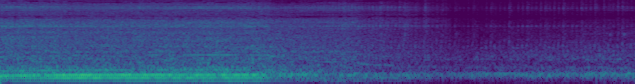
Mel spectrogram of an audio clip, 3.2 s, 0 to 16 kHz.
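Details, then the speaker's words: Echo PB580T backpack blower after fitting a new aftermarket cylinder, with about 120 psi compression and the carburetor left slightly rich for break-in: a crisp, even two-stroke rev with no misfire, though the idle is not fully smooth. "it runs a whole lot better than it well it doesn't idle quite as smooth as I would like"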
